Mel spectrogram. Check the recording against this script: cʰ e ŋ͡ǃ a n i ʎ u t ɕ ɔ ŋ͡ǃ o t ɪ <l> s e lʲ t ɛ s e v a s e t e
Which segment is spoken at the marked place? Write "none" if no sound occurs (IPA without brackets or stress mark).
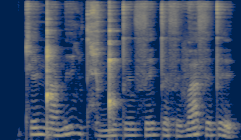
l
